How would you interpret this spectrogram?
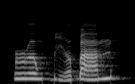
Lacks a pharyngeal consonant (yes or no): yes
